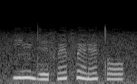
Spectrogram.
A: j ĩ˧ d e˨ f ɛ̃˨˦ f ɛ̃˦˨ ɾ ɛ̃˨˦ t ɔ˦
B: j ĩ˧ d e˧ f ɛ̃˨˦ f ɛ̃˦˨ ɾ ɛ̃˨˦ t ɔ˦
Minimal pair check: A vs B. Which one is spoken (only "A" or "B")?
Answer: A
